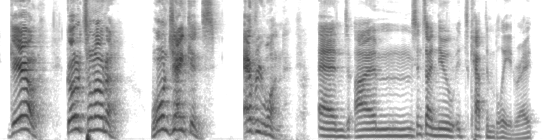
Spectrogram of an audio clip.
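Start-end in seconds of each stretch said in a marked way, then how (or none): 0.2-4.3 shrill, very high, very loud all-out scream. Calling in character to a fleeing companion: screaming. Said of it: "I might just scream".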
